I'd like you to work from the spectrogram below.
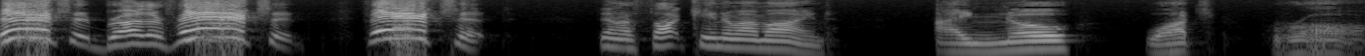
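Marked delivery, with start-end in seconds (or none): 0.0-2.4 put-on shrill, very high, repeated yell. Retelling a man trying to get the speaker's attention, retelling someone yelling.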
